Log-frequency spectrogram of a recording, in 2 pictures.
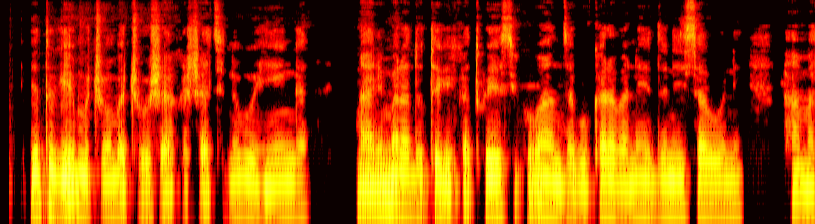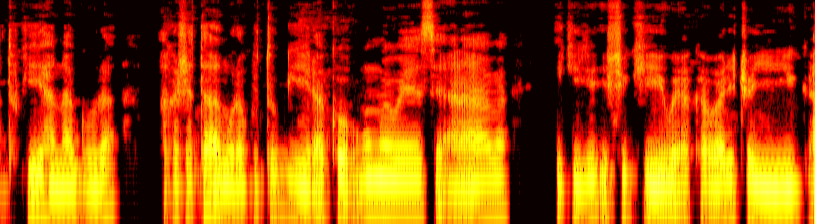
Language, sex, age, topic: Rundi, male, 36-49, education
